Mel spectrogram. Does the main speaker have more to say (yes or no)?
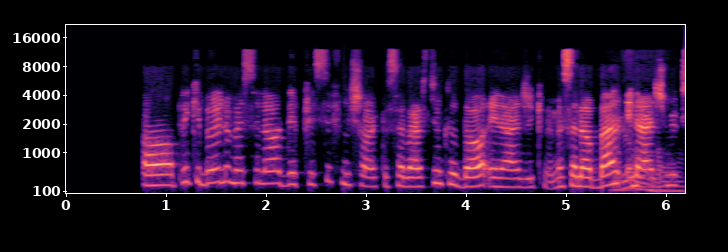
yes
